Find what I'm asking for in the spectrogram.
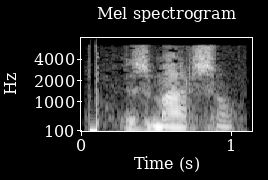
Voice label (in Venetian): "smarso", Veneto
